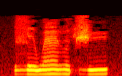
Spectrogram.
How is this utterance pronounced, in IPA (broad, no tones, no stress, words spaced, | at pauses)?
ɮewæ̃ðũç ʒy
